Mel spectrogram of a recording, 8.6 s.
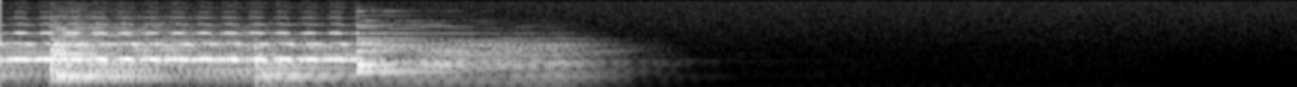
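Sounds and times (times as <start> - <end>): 
flute: 0.0 - 3.8
piano: 0.0 - 4.2.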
